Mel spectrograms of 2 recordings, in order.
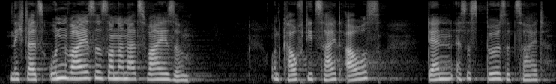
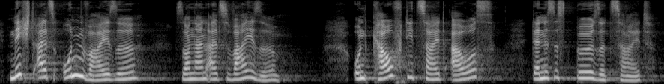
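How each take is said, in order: No difference in how they are said.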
